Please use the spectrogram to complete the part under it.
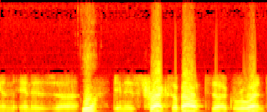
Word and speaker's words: Grua: I know that, you know, Harvey had looked into it, and then Kenton Grau had Grua, G-R-U-A, yeah. – Grua, okay. I've never, you know, been aware of how that should be pronounced.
